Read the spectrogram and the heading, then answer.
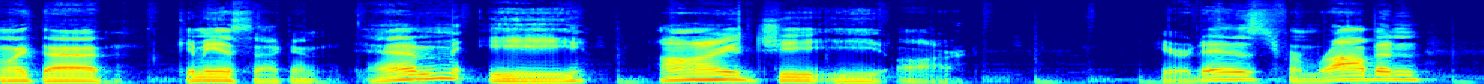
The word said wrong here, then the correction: Meijer: Just a heads up, Meijer is pronounced Meyer, and it's a Michigan-based department store, groceries, clothing, and home goods, and a great pharmacy.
